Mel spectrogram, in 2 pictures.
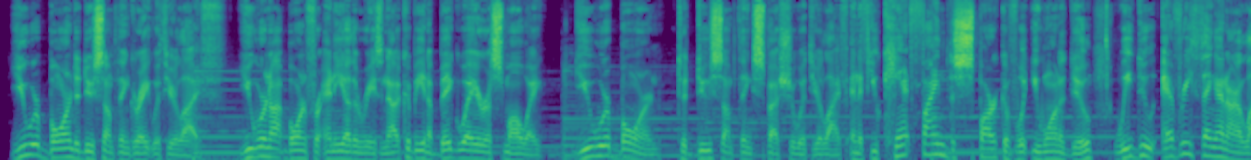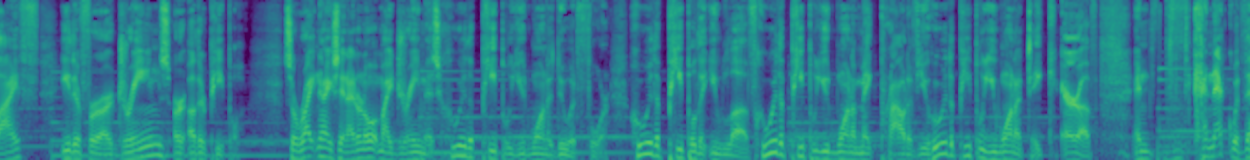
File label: Inspirational Speech; Ed Mylett How YOU Were Born To Do Something Great In Life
